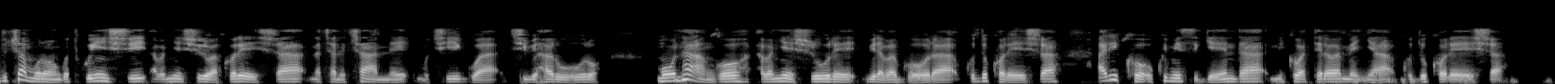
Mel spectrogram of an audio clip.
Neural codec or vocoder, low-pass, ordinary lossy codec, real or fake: vocoder, 44.1 kHz, 80 mel bands, Vocos; 5.4 kHz; MP3, 32 kbps; fake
